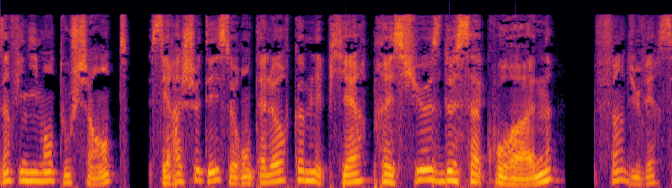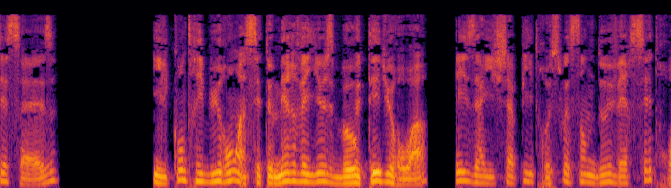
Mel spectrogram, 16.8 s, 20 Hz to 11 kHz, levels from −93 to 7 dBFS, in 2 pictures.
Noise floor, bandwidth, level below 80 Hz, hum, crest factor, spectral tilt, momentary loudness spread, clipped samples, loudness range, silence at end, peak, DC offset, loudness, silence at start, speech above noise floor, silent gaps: under -90 dBFS; 8.8 kHz; -42 dBFS; none; 16 dB; -5 dB/octave; 10 LU; under 0.1%; 8 LU; 0 s; 0 dBFS; under 0.1%; -16 LUFS; 0 s; over 75 dB; 1.64-1.84 s, 7.07-7.40 s, 9.14-10.30 s, 13.76-14.08 s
